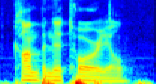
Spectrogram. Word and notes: combinatorial: American English

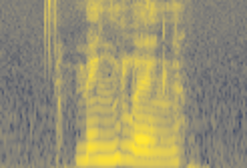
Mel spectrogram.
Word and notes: mingling: American English

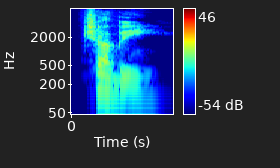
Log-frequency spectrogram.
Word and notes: chubby: Australian English

